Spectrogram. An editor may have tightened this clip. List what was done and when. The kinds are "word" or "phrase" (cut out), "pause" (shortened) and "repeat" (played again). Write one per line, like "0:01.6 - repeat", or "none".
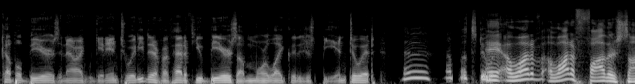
0:01.5 - phrase
0:03.8 - pause
0:04.5 - word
